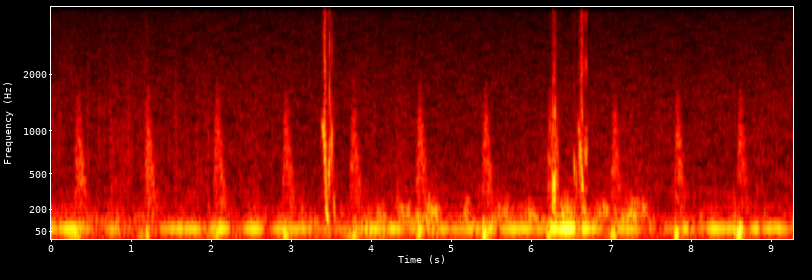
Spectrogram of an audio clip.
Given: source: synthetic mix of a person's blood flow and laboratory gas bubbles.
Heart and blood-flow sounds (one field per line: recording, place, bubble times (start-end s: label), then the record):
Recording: Doppler ultrasound of blood flow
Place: subclavian vein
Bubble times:
3.36-3.58 s: bubbles
6.23-6.38 s: bubbles
6.51-6.71 s: bubbles
From the record:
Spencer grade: 2 (many but less than half of the cardiac periods contain bubble signals, singularly or in groups)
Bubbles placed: anywhere in the cardiac cycle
